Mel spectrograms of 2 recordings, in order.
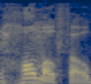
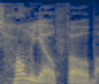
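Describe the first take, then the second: First: Homophobe said the usual way, HOH-mo-phobe, no extra vowel; familiar word. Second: Homeophobe said with an extra "ee" sound, HO-mee-o-phobe; new coined word. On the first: Host contrasting the known word, homophobe said normally. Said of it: "we've all heard the word homophobe". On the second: Host coins a pun for listeners, homeophobe with the added ee. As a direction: stretch homeophobe into hoh-mee-oh-phobe, the ee clearly voiced. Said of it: "The new word is homeophobe". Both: Shown as a demonstration.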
